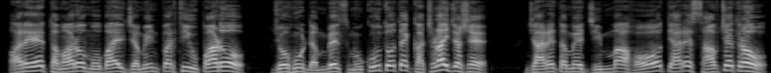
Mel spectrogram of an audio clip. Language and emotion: Gujarati, angry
